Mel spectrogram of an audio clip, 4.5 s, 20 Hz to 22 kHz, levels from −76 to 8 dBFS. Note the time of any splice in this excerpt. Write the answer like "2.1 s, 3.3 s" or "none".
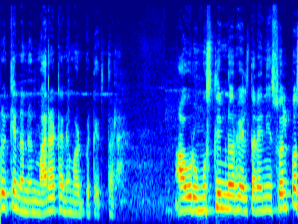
2.0 s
